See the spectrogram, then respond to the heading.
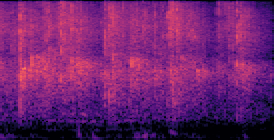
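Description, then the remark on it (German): An audience applauds with a dense, steady wash of many hands clapping at an even, moderate level throughout, without any clear pauses. “Ähm, Applaus vorne ist gut, ja, könnt ihr ein bisschen.”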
